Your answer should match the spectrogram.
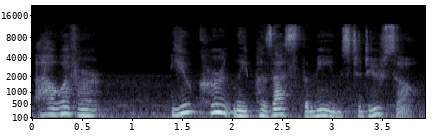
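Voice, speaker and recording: A woman playing a calm, knowledgeable physician in a video game, courteous, formal and reserved. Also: low-pitched, measured pace, slight background noise. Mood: calm, grave. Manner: formal, composed. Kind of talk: video game cutscene acting.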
